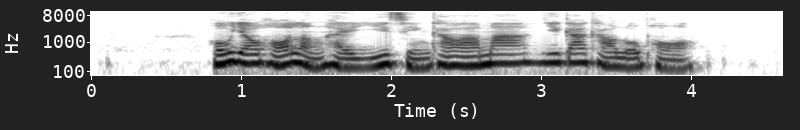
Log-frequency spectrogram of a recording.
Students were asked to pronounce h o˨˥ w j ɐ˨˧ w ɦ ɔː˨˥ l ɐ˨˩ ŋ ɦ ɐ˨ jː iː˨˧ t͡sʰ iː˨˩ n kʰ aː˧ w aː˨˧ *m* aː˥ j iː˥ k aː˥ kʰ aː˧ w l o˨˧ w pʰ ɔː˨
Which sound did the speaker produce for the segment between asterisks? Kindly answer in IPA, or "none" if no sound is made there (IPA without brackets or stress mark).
m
